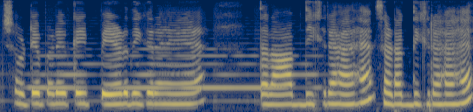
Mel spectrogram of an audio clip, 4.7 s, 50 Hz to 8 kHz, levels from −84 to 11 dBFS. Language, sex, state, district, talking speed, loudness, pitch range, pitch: Hindi, female, Bihar, Kishanganj, 175 wpm, -13 LUFS, 265-280 Hz, 275 Hz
